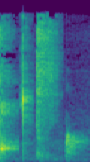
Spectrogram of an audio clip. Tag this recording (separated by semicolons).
height; speed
